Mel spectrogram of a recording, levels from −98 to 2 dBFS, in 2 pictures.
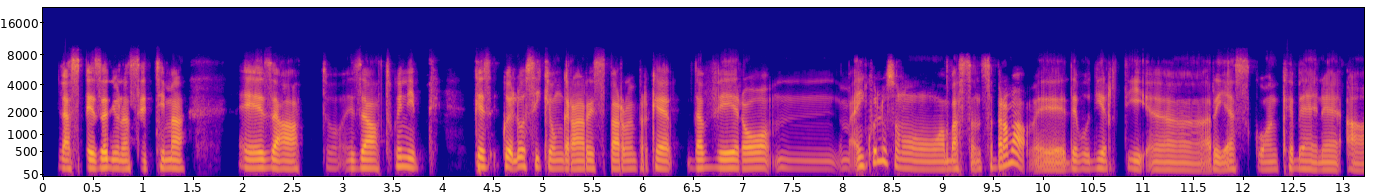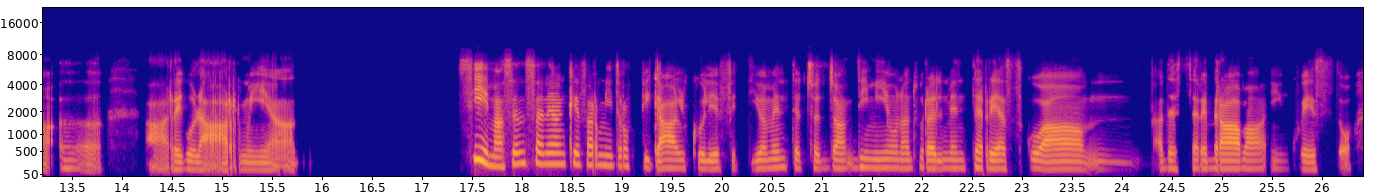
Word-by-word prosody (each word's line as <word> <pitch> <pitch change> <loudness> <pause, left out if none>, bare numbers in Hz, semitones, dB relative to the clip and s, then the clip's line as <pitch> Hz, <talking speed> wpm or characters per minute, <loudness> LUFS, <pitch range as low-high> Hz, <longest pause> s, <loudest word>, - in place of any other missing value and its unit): La - - +5
spesa 160 0 +6
di 160 - 0
una 145 -1 +2
settima 155 0 +2 0.5
Esatto, 155 -1 +2
esatto. 155 0 +2
Quindi, 180 -4 0 0.5
che 185 - +6
s 170 - -7
quello 185 - +4
sì 175 0 -1
che 165 - -1
è - - 0
un 150 - -4
gran 145 -1 +4
risparmio 145 0 +1
perché 150 -1 +1
davvero 155 -1 +2
mhmm, 145 -3 -16
ma 155 - -9
in 185 - +2
quello 260 +7 -1
sono 145 - -2
abbastanza 140 +1 -2
brava, - - +4
e 65 -1 -1
devo 145 0 -3
dirti, 150 0 -3
ehm, 130 -3 -4
riesco 140 +2 -3
anche 135 +1 -5
bene 130 -3 -3
a, 120 0 -3
uhm, 155 -1 -10 0.4
a 70 +3 -3
regolarmi, 130 -2 0
a - - -2 1.7
Sì, 315 -6 +8
ma 185 -2 +3
senza 240 +4 0
neanche 230 0 +2
farmi 215 -1 -2
troppi 190 -4 -7
calcoli 155 -1 0
effettivamente, 155 +3 -6
c'è 150 - -3
già 155 -1 -1
di 170 0 -7
mio 160 0 -5
naturalmente, 155 0 -3
riesco 150 +1 -2
a, 140 0 +3
mhmm, 270 - -17 0.2
ad 145 - -7
essere 150 0 -4
brava 150 -1 +3
in 145 -1 -19
questo. 140 - -7
150 Hz, 135 wpm, -24 LUFS, 145-165 Hz, 1.7 s, Sì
